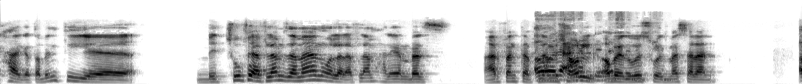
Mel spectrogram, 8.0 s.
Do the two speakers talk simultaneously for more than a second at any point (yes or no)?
yes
